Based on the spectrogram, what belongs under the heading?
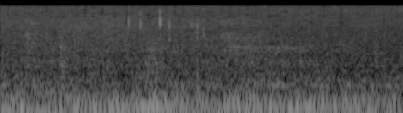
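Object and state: Nothing is struck.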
